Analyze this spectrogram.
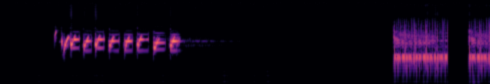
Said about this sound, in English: Pick up the phone. I know you're at home. Pick it up. Pick it up. Pick it up.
